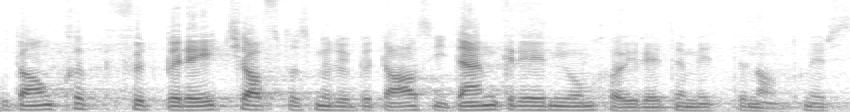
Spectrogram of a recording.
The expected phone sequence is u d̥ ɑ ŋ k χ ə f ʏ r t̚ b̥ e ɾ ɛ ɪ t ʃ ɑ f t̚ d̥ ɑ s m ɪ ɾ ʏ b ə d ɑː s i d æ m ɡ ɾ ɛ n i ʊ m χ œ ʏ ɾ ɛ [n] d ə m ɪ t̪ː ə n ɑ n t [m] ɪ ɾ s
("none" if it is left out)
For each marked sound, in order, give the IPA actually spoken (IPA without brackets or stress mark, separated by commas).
none, m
